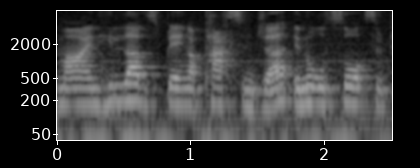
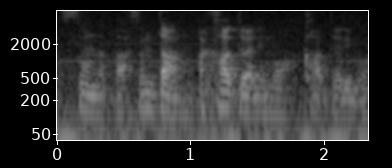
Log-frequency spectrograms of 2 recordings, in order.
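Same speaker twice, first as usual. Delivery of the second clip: low, fading away to very soft; defeated; 9 semitones lower, 9 dB quieter, much faster than usual. Pretend. Poet telling his friend he can't go on, defeated. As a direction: give up, trailing into a small low voice. Gives up, overcome by his poem.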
